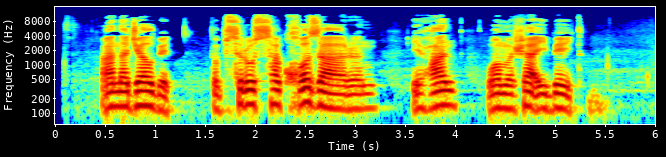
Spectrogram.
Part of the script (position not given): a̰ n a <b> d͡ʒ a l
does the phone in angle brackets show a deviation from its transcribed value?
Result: yes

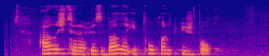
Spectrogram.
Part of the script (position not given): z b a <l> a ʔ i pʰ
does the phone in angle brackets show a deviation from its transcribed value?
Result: no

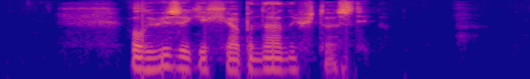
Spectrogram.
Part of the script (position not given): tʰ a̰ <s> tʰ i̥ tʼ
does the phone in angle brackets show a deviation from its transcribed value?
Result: no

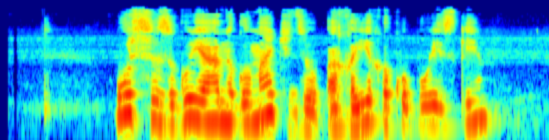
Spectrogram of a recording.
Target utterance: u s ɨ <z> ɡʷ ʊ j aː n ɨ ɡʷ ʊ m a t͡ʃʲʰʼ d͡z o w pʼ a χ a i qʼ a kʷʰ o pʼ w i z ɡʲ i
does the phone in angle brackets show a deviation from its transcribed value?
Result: no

